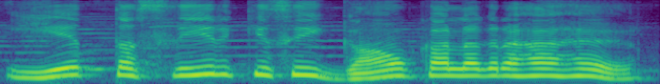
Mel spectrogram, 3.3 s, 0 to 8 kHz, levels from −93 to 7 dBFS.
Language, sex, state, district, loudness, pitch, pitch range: Hindi, male, Bihar, West Champaran, -12 LUFS, 205 Hz, 190-220 Hz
